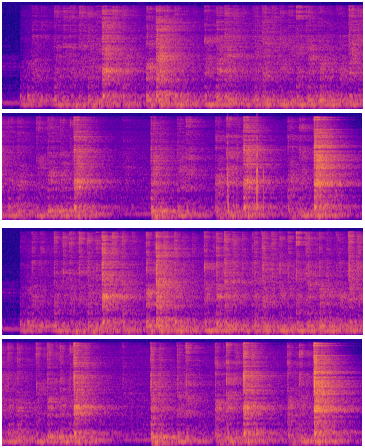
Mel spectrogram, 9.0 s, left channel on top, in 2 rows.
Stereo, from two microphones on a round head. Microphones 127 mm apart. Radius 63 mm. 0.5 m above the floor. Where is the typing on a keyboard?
50° right (ahead or behind), 6.5 m.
